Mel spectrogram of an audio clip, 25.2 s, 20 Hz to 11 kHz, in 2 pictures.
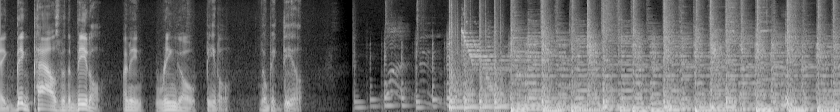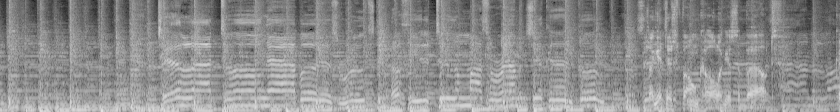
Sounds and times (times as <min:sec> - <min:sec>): Speech: 0:00.0 - 0:04.6, 0:05.8 - 0:06.5, 0:22.2 - 0:24.4
Music: 0:05.3 - 0:25.2.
